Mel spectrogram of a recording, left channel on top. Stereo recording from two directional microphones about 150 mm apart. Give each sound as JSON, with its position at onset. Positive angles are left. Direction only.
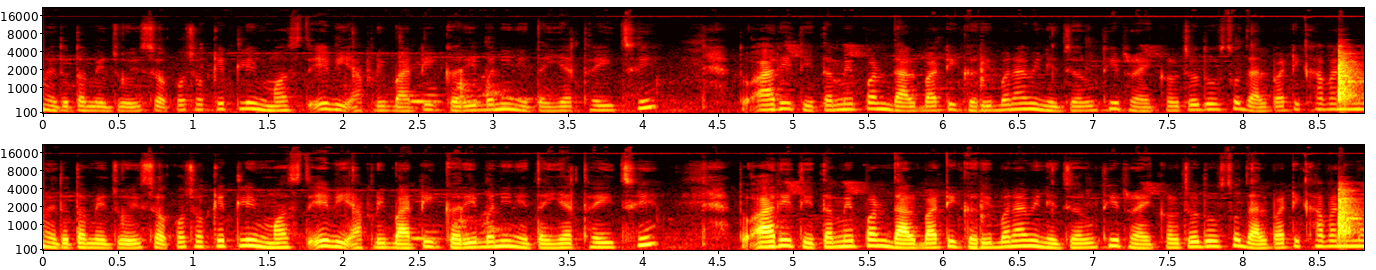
{"t": 0.0, "sound": "a woman's voice", "side_deg": -30}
